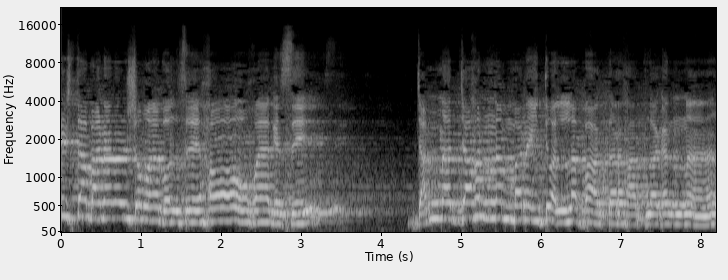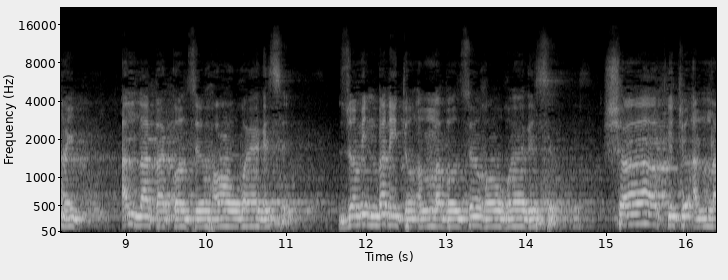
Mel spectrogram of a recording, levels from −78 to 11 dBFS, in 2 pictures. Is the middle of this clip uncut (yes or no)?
yes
